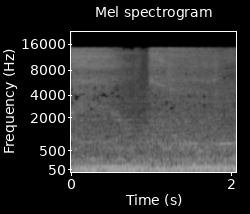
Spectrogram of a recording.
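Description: Cairo Metro train at a station platform: a sharp hiss of air lasting about a second, typical of the brakes releasing before departure, over a low rumble. A steady whine begins near the end as the train starts to pull away.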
